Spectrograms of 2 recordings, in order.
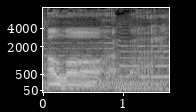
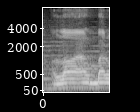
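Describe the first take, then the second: First: It is said slowly, with a breath before it. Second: It is said fast, run into the next repetition. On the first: The speaker calls it right. "Tarik nafas" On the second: The speaker calls it wrong. "Atau digandeng, yang salah lagi"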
